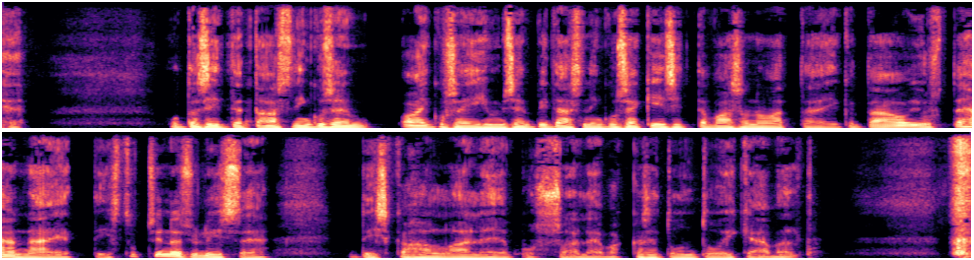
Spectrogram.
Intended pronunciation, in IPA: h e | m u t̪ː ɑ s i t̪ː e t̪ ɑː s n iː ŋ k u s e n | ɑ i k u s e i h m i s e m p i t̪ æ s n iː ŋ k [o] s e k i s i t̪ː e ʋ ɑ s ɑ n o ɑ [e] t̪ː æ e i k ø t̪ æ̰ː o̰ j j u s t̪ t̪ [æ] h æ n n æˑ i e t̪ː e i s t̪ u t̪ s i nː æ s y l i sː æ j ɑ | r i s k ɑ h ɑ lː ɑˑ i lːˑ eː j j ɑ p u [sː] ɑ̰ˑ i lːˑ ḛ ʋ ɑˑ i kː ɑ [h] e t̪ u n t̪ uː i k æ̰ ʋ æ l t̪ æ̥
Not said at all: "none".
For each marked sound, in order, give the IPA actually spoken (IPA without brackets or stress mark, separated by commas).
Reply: u, e, e, sː, s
